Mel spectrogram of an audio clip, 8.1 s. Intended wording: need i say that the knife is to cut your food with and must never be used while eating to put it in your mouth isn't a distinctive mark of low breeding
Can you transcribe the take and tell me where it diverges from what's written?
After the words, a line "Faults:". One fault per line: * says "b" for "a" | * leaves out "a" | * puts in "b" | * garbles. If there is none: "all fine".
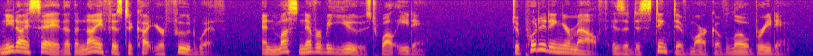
need i say that the knife is to cut your food with and must never be used while eating to put it in your mouth is a distinctive mark of low breeding
Faults:
* says "is" for "isn't"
